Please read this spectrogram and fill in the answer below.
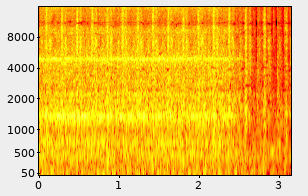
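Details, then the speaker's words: Old Briggs & Stratton generator, electric start, first attempt in years: starter churns steady two to three compressions a second, never catches; no ignition spark. "Alright, let's give her a crank. We haven't. We don't have a spark, guys."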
